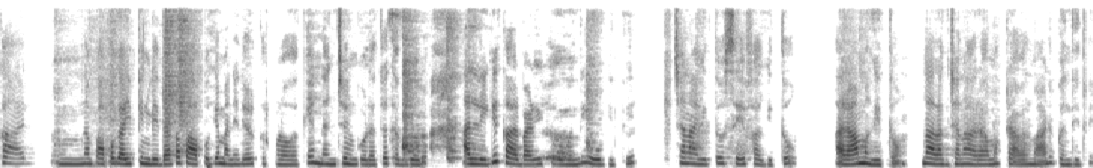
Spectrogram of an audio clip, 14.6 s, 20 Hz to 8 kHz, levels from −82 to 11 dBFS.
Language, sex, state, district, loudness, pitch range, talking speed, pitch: Kannada, female, Karnataka, Mysore, -20 LUFS, 220-255 Hz, 130 wpm, 235 Hz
